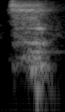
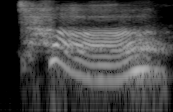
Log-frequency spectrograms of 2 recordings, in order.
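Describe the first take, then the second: First: The T is cut off with no vowel. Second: The T is followed by an uh vowel. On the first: The speaker calls it right. "cut off the uh, cut it right off, and say t" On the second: The speaker calls it wrong. "It's not tuh"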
